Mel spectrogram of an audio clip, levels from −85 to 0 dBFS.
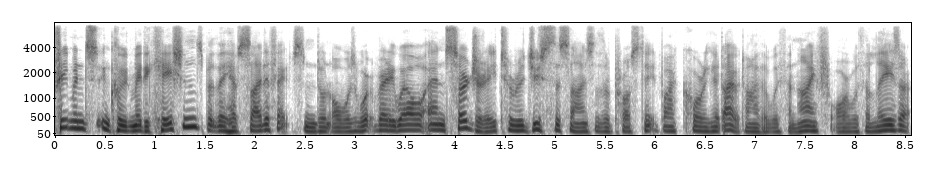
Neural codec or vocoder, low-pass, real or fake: vocoder, 44.1 kHz, 80 mel bands, Vocos; 7.2 kHz; fake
